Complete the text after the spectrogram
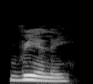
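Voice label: "really", British English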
